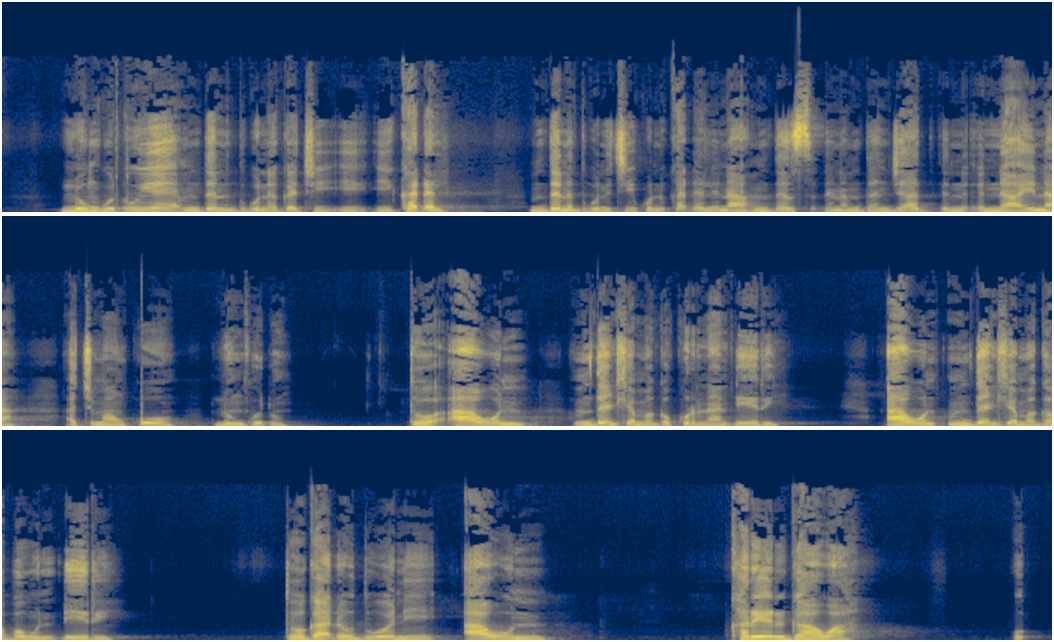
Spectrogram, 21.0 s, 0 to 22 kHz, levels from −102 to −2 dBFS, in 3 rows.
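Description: A speech clip with two brief clicks, at 4.92 s and just after "aci man" at 7.93 s. Each is a repeated buffer: new audio arrived late, so the device replayed its last 1.3 ms block, several times at first, once later, dropping a few milliseconds of sound.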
